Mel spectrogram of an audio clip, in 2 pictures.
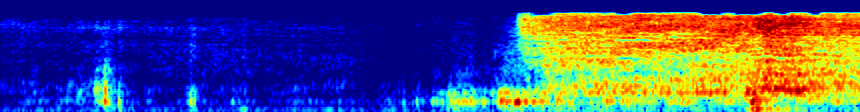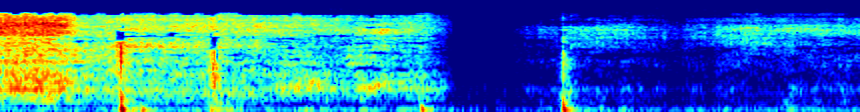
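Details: Venomous snake coiled near a water meter in Masis hissing: after a few soft knocks, a strong breathy hiss swells at about two seconds and holds for four seconds, with small clicks, then fades to a faint hiss.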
